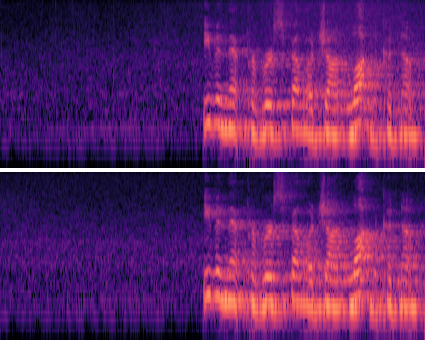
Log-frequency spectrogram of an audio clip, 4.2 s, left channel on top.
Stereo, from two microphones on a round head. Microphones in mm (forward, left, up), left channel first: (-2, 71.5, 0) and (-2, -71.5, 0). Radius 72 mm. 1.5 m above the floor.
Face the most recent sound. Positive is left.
turn(degrees=15)  # may be behind; listen again after turning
